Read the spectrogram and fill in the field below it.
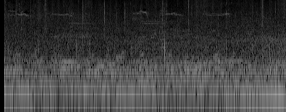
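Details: Satinette fancy pigeons, a domestic breed, at a fancy pigeon farm in India give low, soft, murmuring coos under a steady rushing background, with a few thin high chirps from small birds.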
